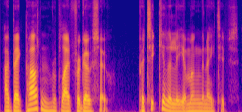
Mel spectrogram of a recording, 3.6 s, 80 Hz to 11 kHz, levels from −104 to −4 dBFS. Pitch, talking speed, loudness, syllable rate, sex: 120 Hz, 150 wpm, -21 LUFS, 6.6 syllables/s, male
